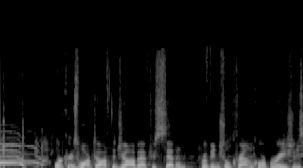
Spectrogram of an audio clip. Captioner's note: cheers and applause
